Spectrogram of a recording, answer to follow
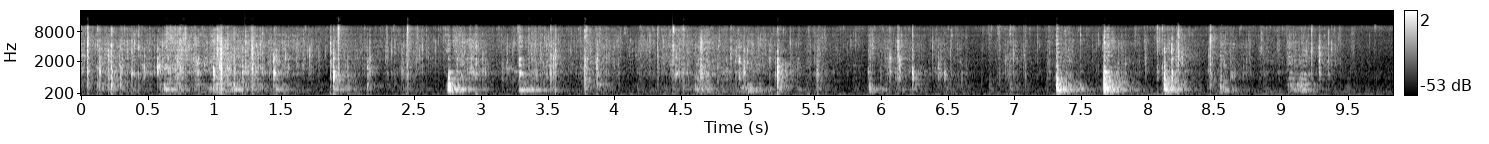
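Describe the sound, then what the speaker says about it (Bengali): Panch phoron spices being stirred and fried in oil for a chalta (elephant apple) pickle, a soft crackling sizzle with repeated scraping stirs, fairly quiet and close. "এখন দিয়ে দিচ্ছি 1 টেবিল চামচ পাঁচফোড়ন, দিয়ে আমি আরেকটু নেড়ে ছেড়ে নেব।"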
